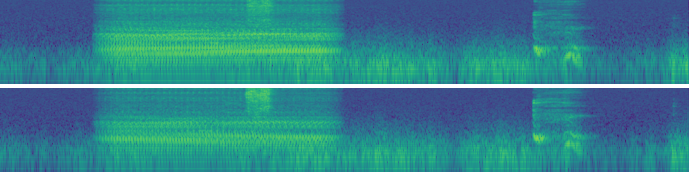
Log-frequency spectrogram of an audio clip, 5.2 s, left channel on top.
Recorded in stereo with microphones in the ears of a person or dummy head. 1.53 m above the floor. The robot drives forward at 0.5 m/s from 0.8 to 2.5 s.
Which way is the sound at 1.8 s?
55° right (ahead or behind).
